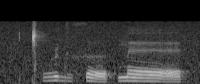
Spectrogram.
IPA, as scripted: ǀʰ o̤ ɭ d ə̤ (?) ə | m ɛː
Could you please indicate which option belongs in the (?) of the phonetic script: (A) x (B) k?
A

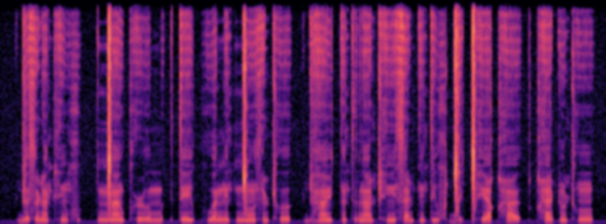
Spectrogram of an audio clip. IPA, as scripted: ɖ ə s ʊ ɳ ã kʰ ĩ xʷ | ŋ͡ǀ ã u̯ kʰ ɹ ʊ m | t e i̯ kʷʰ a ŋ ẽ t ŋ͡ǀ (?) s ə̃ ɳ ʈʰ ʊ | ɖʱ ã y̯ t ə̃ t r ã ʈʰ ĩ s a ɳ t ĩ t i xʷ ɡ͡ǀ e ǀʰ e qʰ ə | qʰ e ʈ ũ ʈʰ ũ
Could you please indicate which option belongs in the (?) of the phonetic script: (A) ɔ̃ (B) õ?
B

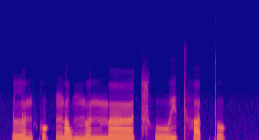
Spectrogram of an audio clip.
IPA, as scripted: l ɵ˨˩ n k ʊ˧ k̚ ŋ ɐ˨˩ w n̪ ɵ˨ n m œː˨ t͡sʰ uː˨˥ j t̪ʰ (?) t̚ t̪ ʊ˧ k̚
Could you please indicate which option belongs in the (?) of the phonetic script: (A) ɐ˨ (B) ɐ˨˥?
A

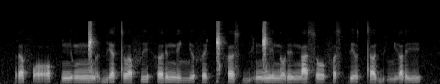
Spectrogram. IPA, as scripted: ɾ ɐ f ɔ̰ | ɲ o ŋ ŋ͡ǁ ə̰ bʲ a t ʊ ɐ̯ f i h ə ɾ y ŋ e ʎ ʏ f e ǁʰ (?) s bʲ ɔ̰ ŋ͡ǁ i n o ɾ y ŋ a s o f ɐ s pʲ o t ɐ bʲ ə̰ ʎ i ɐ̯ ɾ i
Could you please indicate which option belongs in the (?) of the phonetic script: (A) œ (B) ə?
A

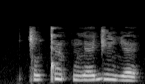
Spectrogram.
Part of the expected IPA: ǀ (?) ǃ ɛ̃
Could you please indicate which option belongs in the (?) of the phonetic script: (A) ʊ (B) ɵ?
A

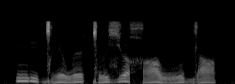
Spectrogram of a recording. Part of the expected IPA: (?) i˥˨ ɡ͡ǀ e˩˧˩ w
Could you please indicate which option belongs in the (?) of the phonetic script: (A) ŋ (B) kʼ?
A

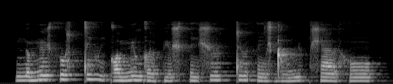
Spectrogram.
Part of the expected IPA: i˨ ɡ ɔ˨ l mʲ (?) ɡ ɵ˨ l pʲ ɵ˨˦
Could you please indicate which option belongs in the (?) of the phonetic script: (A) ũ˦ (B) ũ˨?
A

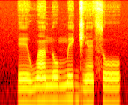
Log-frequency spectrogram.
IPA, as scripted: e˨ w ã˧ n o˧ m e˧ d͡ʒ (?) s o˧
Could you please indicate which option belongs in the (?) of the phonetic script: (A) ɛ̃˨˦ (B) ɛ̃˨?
B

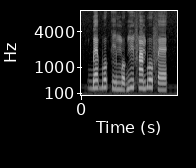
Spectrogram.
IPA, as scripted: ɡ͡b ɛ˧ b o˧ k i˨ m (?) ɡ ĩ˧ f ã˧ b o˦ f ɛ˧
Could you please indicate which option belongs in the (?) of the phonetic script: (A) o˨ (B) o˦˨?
A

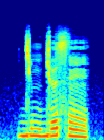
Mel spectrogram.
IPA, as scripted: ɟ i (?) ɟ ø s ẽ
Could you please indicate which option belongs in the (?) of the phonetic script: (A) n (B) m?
B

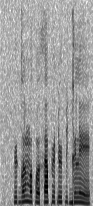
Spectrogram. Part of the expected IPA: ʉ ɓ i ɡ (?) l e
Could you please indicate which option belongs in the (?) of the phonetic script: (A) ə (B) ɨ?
B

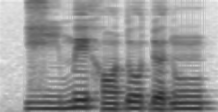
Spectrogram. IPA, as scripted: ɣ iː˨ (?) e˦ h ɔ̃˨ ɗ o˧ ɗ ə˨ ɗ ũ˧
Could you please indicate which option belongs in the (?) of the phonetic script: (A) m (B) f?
A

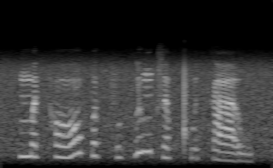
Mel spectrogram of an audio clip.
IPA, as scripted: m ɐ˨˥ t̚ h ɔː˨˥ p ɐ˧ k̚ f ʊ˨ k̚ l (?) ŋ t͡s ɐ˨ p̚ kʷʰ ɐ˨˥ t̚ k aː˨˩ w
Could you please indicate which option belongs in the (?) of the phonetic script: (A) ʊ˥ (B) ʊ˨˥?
A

